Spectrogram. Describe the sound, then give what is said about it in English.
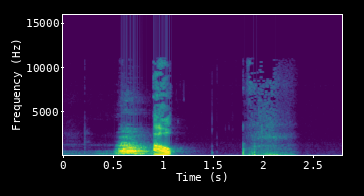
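A dog barks twice in quick succession, then gives a rougher, breathier third bark after a short pause, inside a house. “Dog barky bark. Bark bark. Dog barky bark.”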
